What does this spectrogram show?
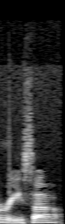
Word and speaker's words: Marissa: I'm always proud to say that it's like Teresa with an M, Marissa. I know it looks like it's spelled like Marissa, but my parents were immigrants to this country. They met here. They're both from the Philippines. And growing up, I was always Marissa, the rolling R.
